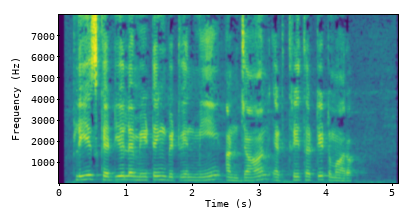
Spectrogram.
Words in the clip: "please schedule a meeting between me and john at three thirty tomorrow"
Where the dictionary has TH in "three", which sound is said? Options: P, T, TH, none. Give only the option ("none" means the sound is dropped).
T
